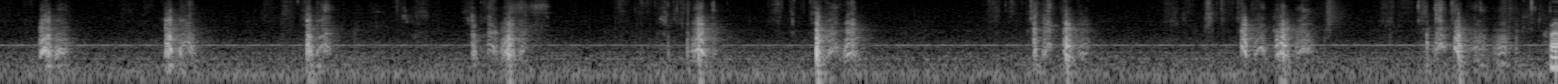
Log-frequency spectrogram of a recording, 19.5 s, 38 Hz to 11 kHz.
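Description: A Franklin knife slicing through a smoked turkey breast cooked on a Pit Boss 1600, a series of short, crisp scraping strokes repeating every couple of seconds over a steady low background tone.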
